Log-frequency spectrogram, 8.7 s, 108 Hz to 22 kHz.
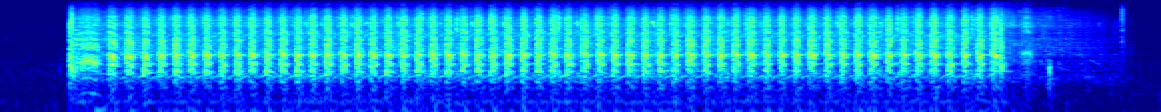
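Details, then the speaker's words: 1984 Toyota Tercel 1.5 L carbureted 3A engine, out of the car after sitting 10 years, fed from a primed boat tank: even starter cranking about three beats a second for seven seconds, never catching; dry float bowl, fuel starvation, accelerator pump not working. "Okay, so I'm going to have to give it a drink. I'm just going to put a little fuel into the float bowl, and it's going to get a drink."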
